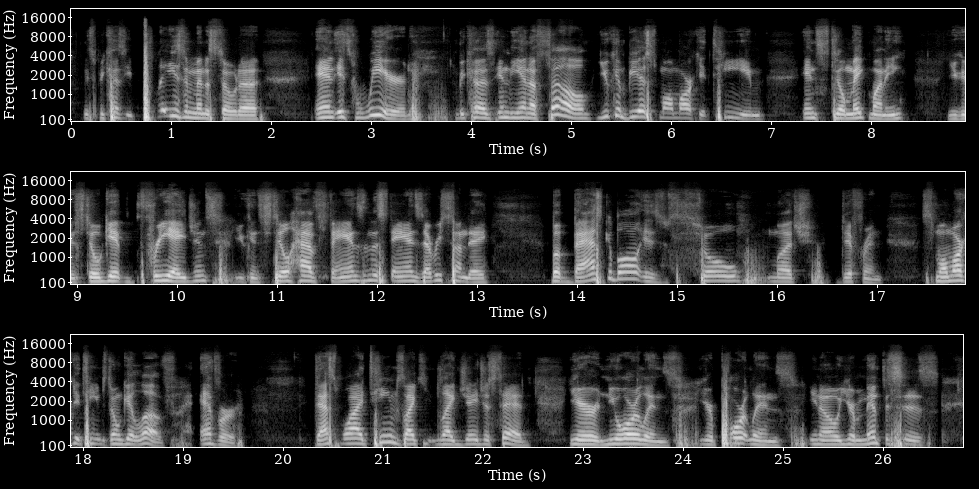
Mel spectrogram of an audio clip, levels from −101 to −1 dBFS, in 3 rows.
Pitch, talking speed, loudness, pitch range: 160 Hz, 155 wpm, -25 LUFS, 145-175 Hz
